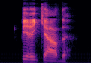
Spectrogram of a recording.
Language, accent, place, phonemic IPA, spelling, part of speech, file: French, France, Lyon, /pe.ʁi.kaʁd/, péricarde, noun, LL-Q150 (fra)-péricarde.wav
- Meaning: pericardium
